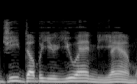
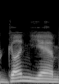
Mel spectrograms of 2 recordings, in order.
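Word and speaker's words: 觀音: The name is pronounced Gwun Yam or Gun Yam in Cantonese Chinese, also written as Kun Yam in Hong Kong or Kun Iam in Macau.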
